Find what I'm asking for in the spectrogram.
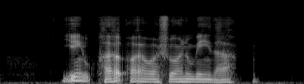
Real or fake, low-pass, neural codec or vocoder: fake; 9.9 kHz; autoencoder, 22.05 kHz, a latent of 192 numbers a frame, VITS, trained on many speakers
